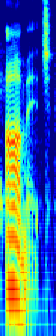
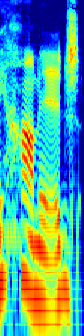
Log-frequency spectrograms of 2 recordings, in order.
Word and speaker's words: homage: And look at what I did right there. There's one pronunciation, to pay homage. Many standard dictionaries have a second pronunciation here, which is homage. No silent H going on there.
